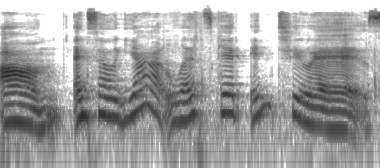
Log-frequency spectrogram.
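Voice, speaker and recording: This woman's voice sits at a fairly high pitch. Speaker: lifestyle vlogger. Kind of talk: casual chat. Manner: casual with filler ums.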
